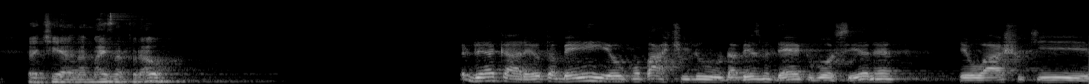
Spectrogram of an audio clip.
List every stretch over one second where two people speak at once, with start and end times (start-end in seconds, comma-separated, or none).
none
